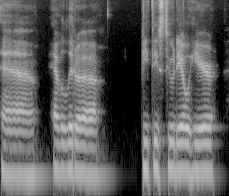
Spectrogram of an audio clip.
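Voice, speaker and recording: A man's voice: on the high side, completely flat delivery, warm tone, clean tone. Guy coach, young, lots of ums and uhs, casual chat. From Hungary. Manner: halting, many fillers, non-native phrasing.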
